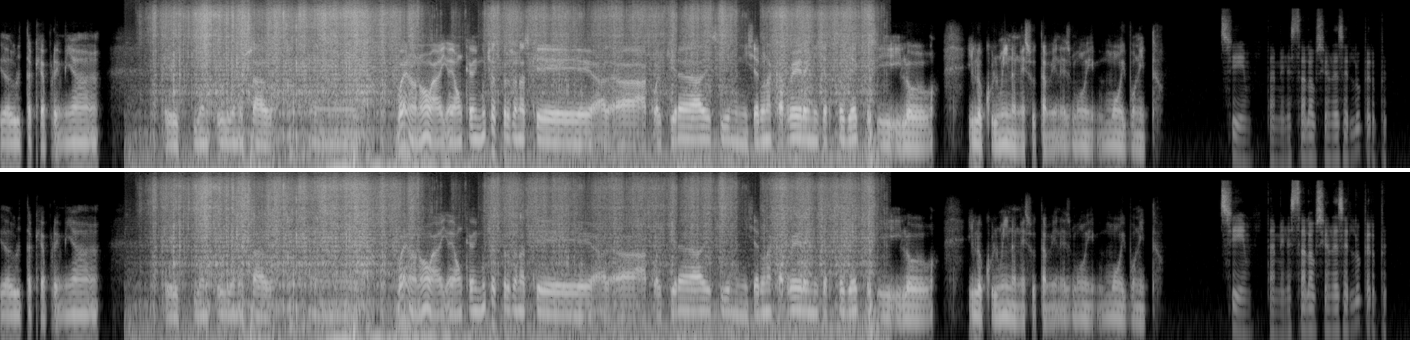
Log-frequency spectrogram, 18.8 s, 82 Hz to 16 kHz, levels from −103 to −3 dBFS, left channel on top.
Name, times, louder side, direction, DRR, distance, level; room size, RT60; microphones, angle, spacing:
voice 1, 0.0-1.3 1.6-1.9 2.2-3.7 4.1-15.5, left 5 dB, 60° left, 0.5 m, -34 dB
sound 1, 1.7-11.9, left 4 dB, 10° left, 1.0 m, -31 dB
voice 2, 16.3-16.7 16.9-18.5, right 6 dB, 30° right, 2.3 m, -48 dB
open air
head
